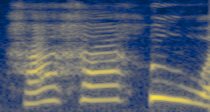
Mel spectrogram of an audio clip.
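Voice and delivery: high, loud ha ha hoo cackle; a wild creature jeering at leashed dogs; mocking animal laugh. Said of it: "I say".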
